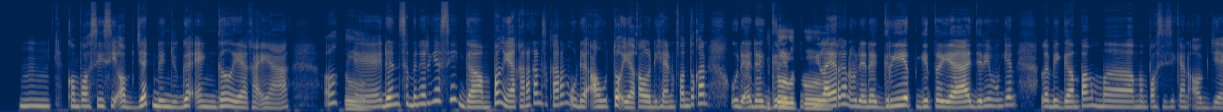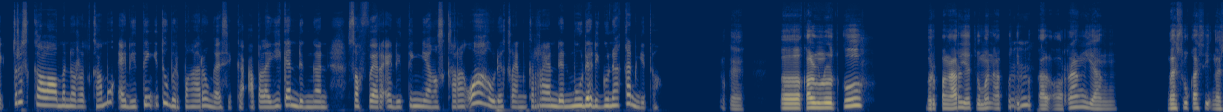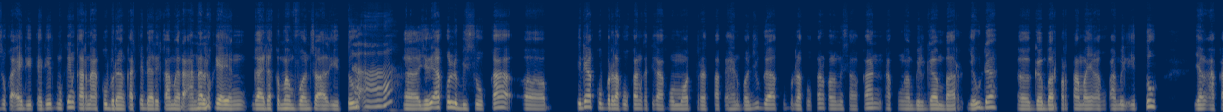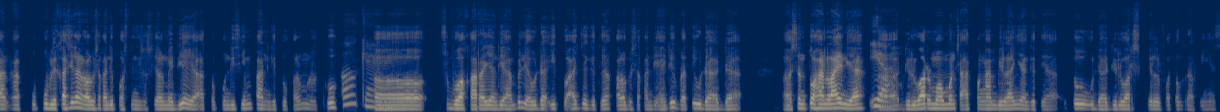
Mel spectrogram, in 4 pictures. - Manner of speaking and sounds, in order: in English: "angle"; other background noise; in English: "editing"; in English: "software editing"; tapping; laughing while speaking: "analog"; in English: "skill"
- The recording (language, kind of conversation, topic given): Indonesian, podcast, Bagaimana Anda mulai belajar fotografi dengan ponsel pintar?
